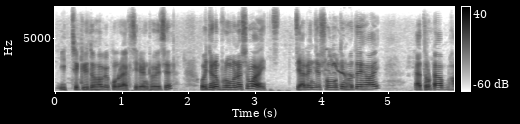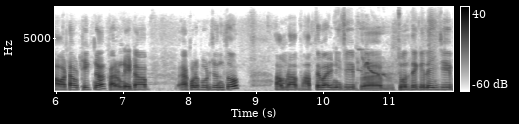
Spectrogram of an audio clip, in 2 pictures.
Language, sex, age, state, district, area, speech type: Bengali, male, 30-45, West Bengal, Birbhum, urban, spontaneous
